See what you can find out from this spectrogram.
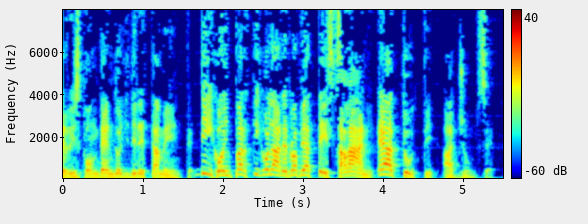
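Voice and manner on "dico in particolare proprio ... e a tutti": loud, higher angry reproach; indignant tirade. A narrator's reading. The engineer keeps berating the workers indignantly. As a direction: scold them for ingratitude.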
